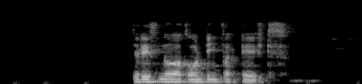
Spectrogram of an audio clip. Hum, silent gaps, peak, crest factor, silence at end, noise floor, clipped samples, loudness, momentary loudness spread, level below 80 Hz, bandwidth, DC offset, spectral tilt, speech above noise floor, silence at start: none; none; -4 dBFS; 22 dB; 0.75 s; -57 dBFS; under 0.1%; -23 LUFS; 13 LU; -58 dBFS; 7.8 kHz; under 0.1%; -6 dB/octave; 36 dB; 1.35 s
